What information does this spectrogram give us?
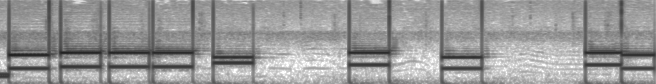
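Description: Touch-tone telephone dialing as a call is placed: a quick run of crisp two-tone beeps, some bunched tightly together and others separated by short pauses, each ending cleanly with no voices.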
